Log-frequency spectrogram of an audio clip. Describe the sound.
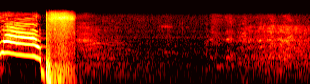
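A voice imitates the cry of a young Pantanal hawk as a man on a tall ladder lifts the branch it is on: one loud, high, strained wail that slides downward and breaks into a brief raspy screech, followed by near silence.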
